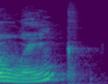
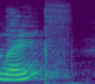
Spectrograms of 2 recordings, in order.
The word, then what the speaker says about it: length: How have I lived 35 years hearing people say car link? And they're actually saying car length. And you know what? I don't think that's on me, dude. I think people need to know to pronounce a T and an H at the end of a word.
